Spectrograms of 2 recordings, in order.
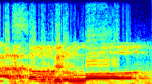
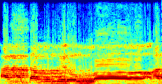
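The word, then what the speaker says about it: أستغفر الله: এটার উচ্চারণ সহি হওয়া জরুরি। আমরা অনেক সময় আস্তাগফিরুল্লাহ ওয়াইনটা ঠিকমতো উচ্চারণ করি না, এই জায়গায় কাফ উচ্চারণ করে ফেলি, আস্তাগফিরুল্লাহ আস্তাগফিরুল্লাহ।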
